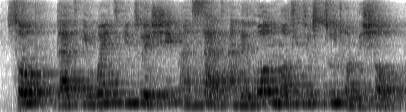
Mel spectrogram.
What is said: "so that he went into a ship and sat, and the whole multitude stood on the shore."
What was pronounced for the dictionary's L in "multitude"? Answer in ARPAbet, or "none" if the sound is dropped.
L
